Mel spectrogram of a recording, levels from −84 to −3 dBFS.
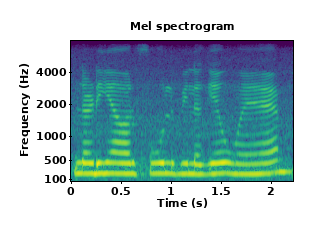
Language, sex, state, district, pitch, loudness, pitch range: Hindi, female, Haryana, Jhajjar, 220 Hz, -12 LUFS, 215-220 Hz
